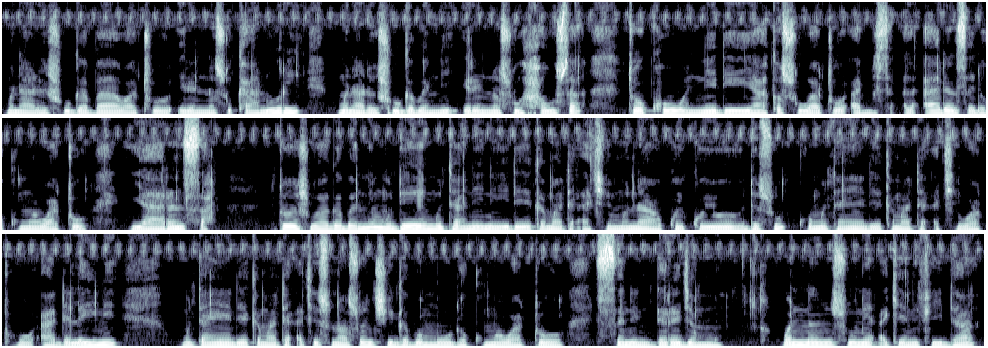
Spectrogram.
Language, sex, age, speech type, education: Hausa, male, 15-29, spontaneous, secondary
